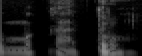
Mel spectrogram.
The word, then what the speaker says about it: Megatruh: kalau pengucapan sih karena kita kan ngambilnya sebenarnya namanya itu dari salah satu tembang mocopat ya. Oh, oke. Tembang mocopatnya itu megatruh.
